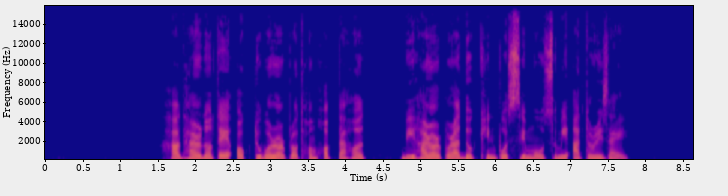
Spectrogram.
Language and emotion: Assamese, neutral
